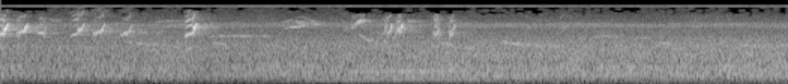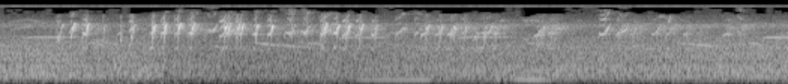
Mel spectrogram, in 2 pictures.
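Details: Yellow-faced Parrotlets, a critically endangered Peruvian endemic, at Balzas in the Marañon Valley of northern Peru, give bursts of sharp, high, chattering chips in rapid clusters over steady hiss and a faint low engine-like hum.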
